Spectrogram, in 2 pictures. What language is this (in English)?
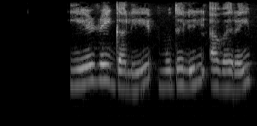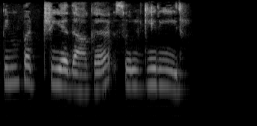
Tamil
